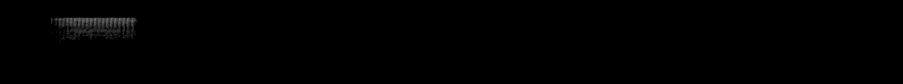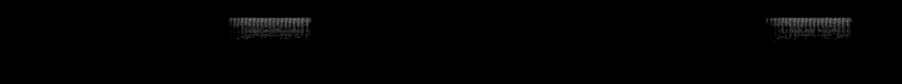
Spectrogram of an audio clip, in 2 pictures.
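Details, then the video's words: Black-edged katydid song: three dry, high buzzy bursts, each about one second of rapid pulses, separated by long silent gaps of several seconds; no other sounds. "검은테베짱이, 여러번 듣기, 곤충소리"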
